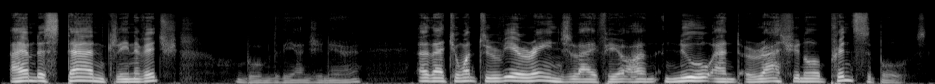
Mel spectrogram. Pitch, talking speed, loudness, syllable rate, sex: 130 Hz, 115 wpm, -18 LUFS, 4.3 syllables/s, male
